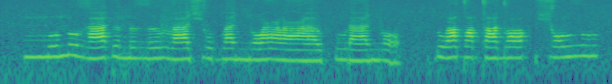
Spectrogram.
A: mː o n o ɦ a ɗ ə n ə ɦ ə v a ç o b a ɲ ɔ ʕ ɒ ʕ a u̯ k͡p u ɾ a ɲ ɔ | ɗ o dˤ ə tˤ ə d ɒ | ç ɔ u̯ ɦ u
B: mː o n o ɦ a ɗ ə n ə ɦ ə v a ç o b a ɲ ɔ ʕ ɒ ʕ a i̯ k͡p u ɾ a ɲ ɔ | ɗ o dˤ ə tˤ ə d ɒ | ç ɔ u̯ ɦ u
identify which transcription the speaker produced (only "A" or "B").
A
